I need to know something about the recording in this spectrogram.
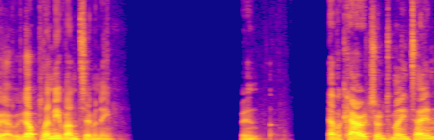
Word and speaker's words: antimony: The research, the Cambridge Dictionary pronounces it antimony.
